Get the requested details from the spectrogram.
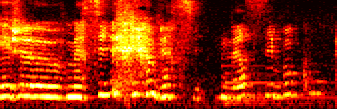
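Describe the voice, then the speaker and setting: A woman talks in a high pitch while music plays behind her. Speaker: YouTuber and writer. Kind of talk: casual Q&A vlog. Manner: halting, repeats words.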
